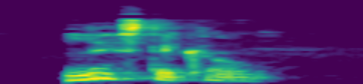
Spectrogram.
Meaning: An article based around a list
- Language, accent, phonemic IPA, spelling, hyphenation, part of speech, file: English, Southern England, /ˈlɪstɪkl̩/, listicle, list‧i‧cle, noun, LL-Q1860 (eng)-listicle.wav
